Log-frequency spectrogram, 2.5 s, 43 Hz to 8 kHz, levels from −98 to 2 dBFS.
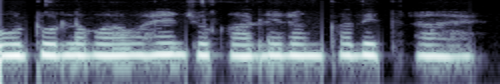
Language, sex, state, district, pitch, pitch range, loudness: Hindi, female, Chandigarh, Chandigarh, 255 Hz, 250-260 Hz, -12 LUFS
